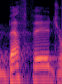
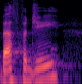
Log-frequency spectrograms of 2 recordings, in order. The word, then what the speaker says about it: Bethphage: So they came down this hill on over here to Bethphage, or some pronounce it Bethphage, on over to Bethany.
